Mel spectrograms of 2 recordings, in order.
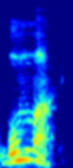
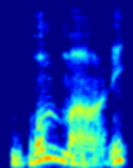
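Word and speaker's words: bhummāni: Bhumma, not bummani. Bhummani vayani va antalike.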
